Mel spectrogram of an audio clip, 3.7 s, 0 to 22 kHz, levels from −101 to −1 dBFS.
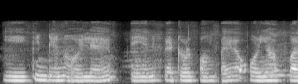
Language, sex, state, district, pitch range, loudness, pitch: Hindi, female, Chhattisgarh, Raipur, 185-195 Hz, -17 LUFS, 190 Hz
